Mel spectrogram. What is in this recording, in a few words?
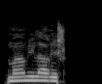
"mamillarisch", German; adjectives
